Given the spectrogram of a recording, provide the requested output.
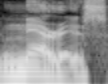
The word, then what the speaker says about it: Nerys: has the middle name Nerys, as in Major Kira, which would be fine, except that it's spelled exactly the same as a Welsh name, which is pronounced Neris, which is entirely not what I was going for.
